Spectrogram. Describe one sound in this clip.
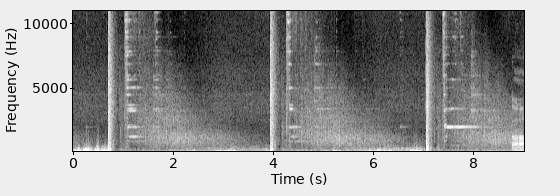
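A steel target rings with a metallic clang after each shot.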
